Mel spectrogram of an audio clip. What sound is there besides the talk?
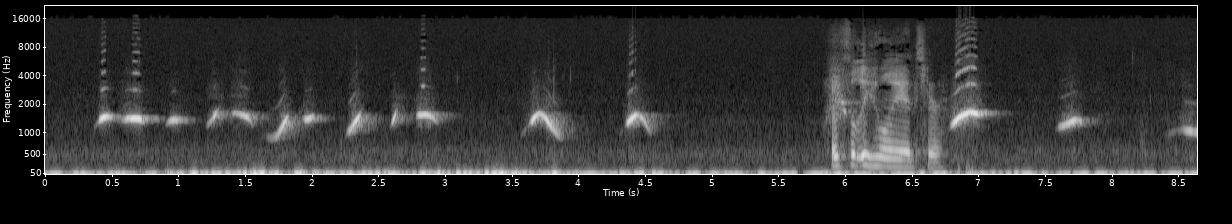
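person whistling a tune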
